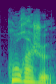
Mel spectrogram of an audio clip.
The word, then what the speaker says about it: courageux: Courageux. Final X not pronounced, and then you've got this U, E, and G plus E. After that it's je, so je, okay? Courageux. Courageux.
